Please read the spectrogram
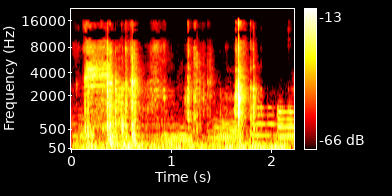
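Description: Small handling sounds from unpacking a crochet hook: a short rustle, then a single sharp click about one and a half seconds in, as the little protector cap is worked off the end of the 4 mm hook.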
